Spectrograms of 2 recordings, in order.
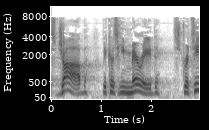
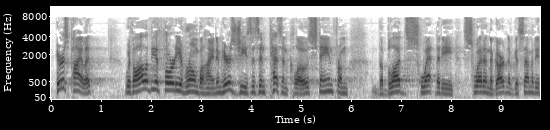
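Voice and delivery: usual speaking voice

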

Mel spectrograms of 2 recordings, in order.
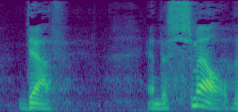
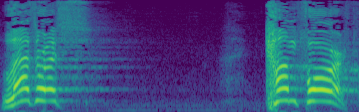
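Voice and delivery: full-voiced commanding cry, much higher and louder; a booming command to a tomb; mighty shout; 13 semitones higher, 9 dB louder, slower than usual. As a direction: call the dead out with all your voice. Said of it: "It was a shout".

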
